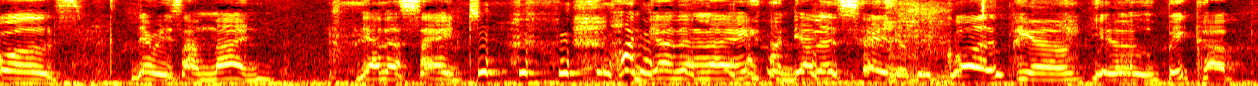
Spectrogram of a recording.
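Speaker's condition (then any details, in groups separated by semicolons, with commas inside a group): Cerebral palsy; onset in secondary school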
